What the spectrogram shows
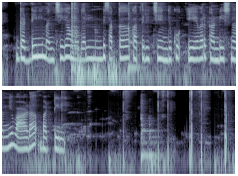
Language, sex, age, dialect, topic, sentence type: Telugu, female, 25-30, Telangana, agriculture, statement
